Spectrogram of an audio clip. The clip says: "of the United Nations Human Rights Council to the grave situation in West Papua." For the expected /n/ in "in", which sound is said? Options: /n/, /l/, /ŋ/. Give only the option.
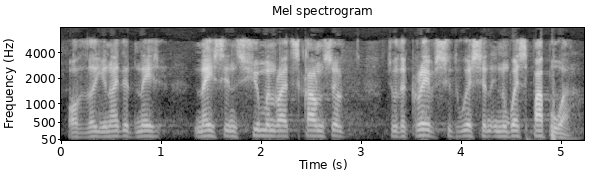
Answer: /n/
